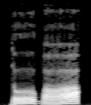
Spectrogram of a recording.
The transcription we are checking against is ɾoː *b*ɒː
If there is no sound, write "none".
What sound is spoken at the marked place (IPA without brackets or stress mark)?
b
